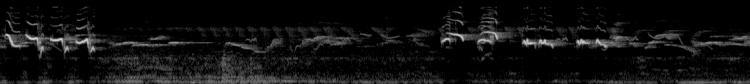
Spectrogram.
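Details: Oriental magpie-robin kept at home, quickly roused by another bird into fierce 'ngoyak' singing that unloads its learned 'isian' phrases; a loud whistled flourish opens, then softer warbling, then a fresh burst of quick, chattering, whistled notes.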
